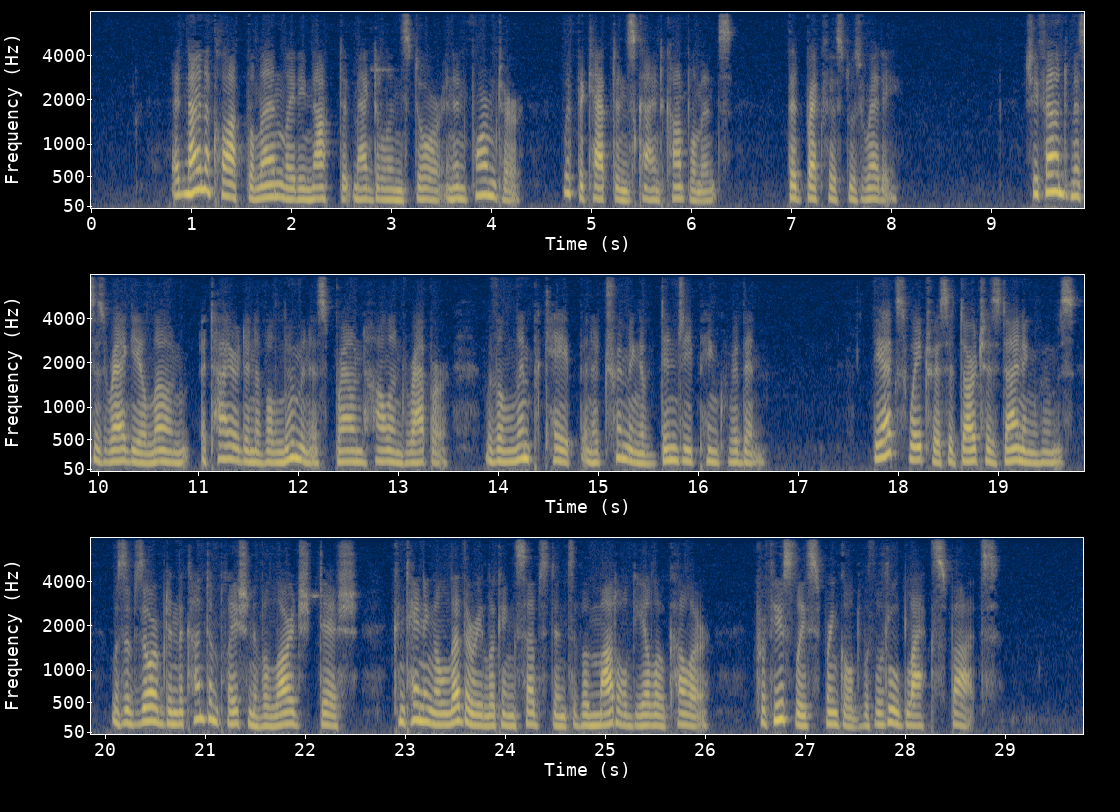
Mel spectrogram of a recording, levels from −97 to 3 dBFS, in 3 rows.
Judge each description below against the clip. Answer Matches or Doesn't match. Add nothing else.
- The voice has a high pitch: Doesn't match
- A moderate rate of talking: Matches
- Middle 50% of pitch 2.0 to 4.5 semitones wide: Matches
